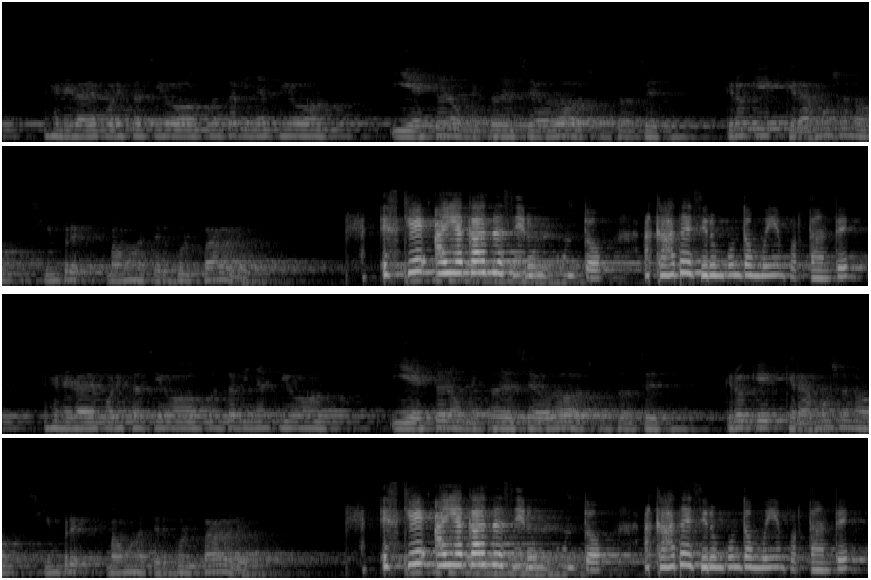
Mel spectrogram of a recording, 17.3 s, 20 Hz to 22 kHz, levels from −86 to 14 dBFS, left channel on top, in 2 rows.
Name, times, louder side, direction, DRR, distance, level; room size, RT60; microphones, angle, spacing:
voice 1, 0.4-3.3 3.9-6.6 7.2-11.2 12.7-14.4, right 1 dB, 30° right, 1 dB, 1.6 m, -47 dB
voice 2, 12.5-14.1 14.5-14.7 15.2-17.1, left 1 dB, ahead, 13 dB, 0.5 m, -30 dB
25.5 x 13.0 x 8.0 m, 2.3 s
head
